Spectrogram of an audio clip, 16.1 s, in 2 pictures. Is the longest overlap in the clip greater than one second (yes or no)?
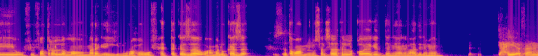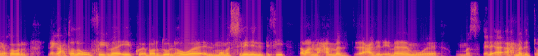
no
